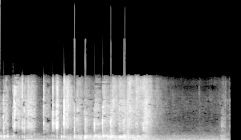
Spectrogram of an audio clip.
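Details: Background music mixed with scraping, knocking and faint voices, fading out near the end.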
